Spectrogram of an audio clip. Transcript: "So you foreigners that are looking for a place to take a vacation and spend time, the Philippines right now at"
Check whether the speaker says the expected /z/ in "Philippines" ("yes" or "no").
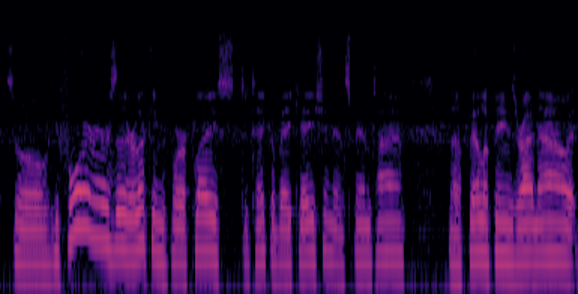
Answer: yes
